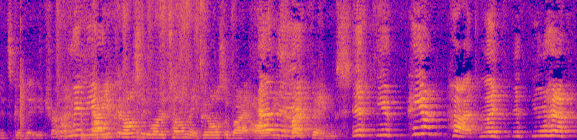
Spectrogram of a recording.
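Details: Adult woman speaking, possibly to a child; ordinary speech.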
